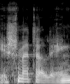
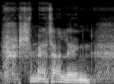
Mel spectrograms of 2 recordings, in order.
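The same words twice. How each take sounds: First: It is said in a calm, normal way. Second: It is said in a harsh, aggressive way.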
